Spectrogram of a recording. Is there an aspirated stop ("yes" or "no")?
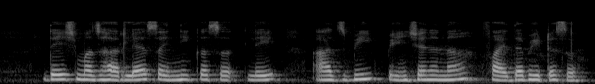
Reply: no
